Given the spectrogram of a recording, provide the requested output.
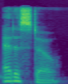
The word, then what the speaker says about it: Edisto: And by the way, chat's gently reminding us that Edisto Island is pronounced Edisto.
